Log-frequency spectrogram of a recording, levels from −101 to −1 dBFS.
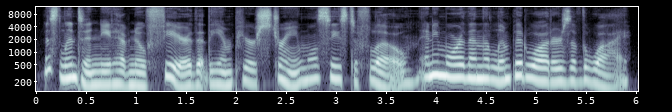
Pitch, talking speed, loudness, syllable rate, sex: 205 Hz, 230 wpm, -17 LUFS, 5.2 syllables/s, female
